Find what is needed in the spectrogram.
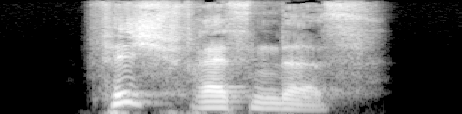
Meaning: strong/mixed nominative/accusative neuter singular of fischfressend
- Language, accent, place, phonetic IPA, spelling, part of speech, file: German, Germany, Berlin, [ˈfɪʃˌfʁɛsn̩dəs], fischfressendes, adjective, De-fischfressendes.ogg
